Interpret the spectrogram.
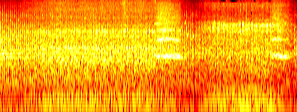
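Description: Tractor engine running steadily, with two short high-pitched beeps about two seconds apart.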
